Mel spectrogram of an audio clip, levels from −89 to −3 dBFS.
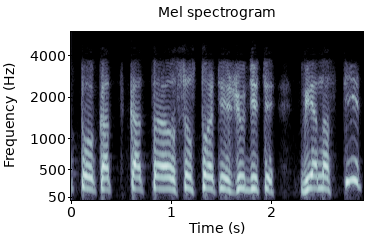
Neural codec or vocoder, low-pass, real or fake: codec, 16 kHz in and 24 kHz out, 1 kbps, XY-Tokenizer; 5.4 kHz; fake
